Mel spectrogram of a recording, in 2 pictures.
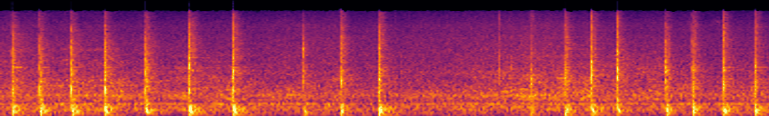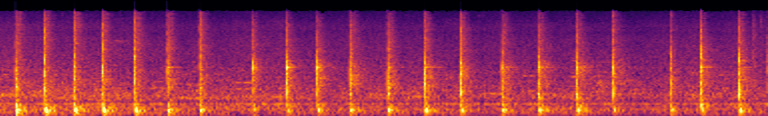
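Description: Cleaver striking the cooked shell of a coconut crab leg over and over to crack it: sharp knocks about three a second, with a short pause a few seconds in before the rapid striking resumes.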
